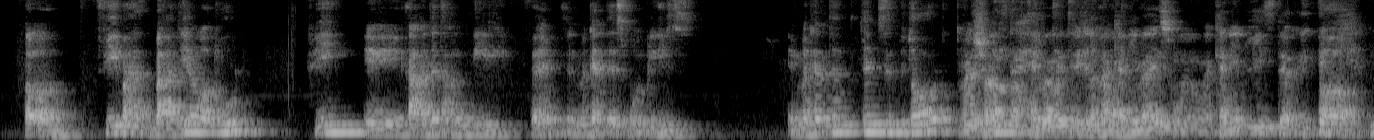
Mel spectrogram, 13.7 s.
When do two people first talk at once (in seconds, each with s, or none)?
9.7 s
